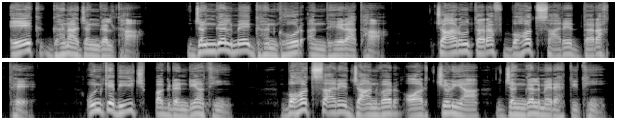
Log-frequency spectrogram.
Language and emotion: Urdu, neutral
